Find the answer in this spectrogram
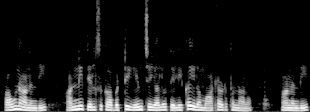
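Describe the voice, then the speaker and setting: A woman's voice: on the low side, racing, no room sound, muffled recording, natural voice. A woman narrator reading the lines of a stern, scolding mother-in-law.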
